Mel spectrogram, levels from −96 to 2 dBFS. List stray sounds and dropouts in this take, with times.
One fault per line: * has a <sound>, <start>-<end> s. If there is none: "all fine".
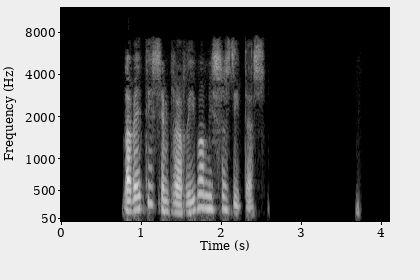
all fine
